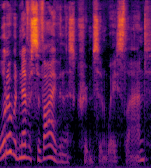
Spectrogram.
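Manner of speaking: rough, gruff, guarded and wary voice. Narrating a game scene, the hooded being answers after hesitating: gruff, wary voice. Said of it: "in a gruff, wary voice".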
